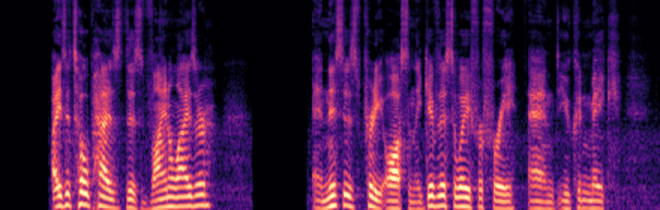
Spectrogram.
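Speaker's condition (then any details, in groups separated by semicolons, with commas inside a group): No condition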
